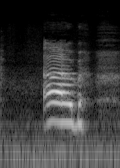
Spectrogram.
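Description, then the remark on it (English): A person yawns once, a drawn-out voiced yawn that slides downward in pitch and trails off into a softer, breathy fade. “That's me yawning.”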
